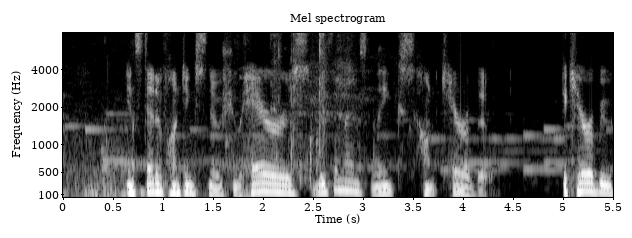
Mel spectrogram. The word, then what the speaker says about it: Newfoundland: It's not New Finland. You thought it was Finland. These animals have started to look different from those on the mainland. Instead of hunting snowshoe hairs, Newfoundland's lyns hunt caribou.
